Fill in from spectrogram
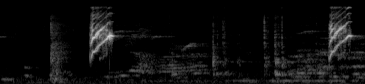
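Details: Female canary calling for males: two loud rising chirps about two seconds apart, separated by soft quiet twittering.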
